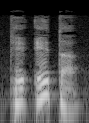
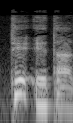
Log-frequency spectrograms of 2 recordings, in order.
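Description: First: The accent falls on the second vowel. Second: The accent falls on the first vowel. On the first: The speaker calls it right. "アクセントは二つ目のえにある" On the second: The speaker calls it wrong. "てえたじゃなくて"

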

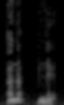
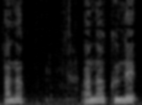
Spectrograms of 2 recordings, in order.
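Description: First: The ku sound is barely pronounced, nearly dropped. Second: The ku sound is pronounced fully and clearly. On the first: The speaker calls it right. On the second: The speaker calls it wrong.

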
